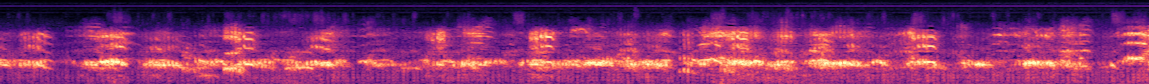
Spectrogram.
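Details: Flock of cranes passing and wheeling in the evening sky, Estonia, September; continuous overlapping trumpet-like calls, a steady wash of bugling voices that swells and dips.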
